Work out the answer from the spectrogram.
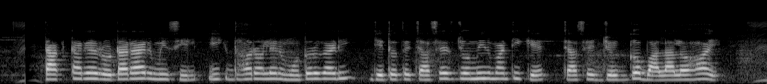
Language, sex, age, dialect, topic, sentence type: Bengali, female, 18-24, Jharkhandi, agriculture, statement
